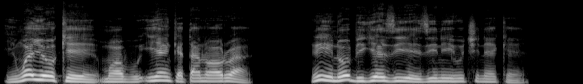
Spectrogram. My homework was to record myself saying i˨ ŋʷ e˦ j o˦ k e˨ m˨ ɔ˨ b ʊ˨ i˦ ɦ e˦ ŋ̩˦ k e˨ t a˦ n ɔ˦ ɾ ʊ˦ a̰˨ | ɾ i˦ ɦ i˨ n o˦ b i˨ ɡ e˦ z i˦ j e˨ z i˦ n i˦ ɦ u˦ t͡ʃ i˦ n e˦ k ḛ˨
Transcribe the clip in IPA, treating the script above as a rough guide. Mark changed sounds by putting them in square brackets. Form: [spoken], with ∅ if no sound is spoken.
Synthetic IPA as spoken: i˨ ŋʷ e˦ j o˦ k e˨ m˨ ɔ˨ b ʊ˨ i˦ ɦ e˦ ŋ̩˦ k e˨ t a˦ n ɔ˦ ɾ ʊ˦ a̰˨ | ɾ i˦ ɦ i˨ n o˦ b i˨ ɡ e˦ z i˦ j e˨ z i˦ n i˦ ɦ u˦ t͡ʃ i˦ n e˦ k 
